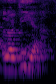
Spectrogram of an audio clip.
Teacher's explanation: muchas veces no se dice la S, en vez se dice como H. En vez de los días, se diría los días. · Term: aspiración de la S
